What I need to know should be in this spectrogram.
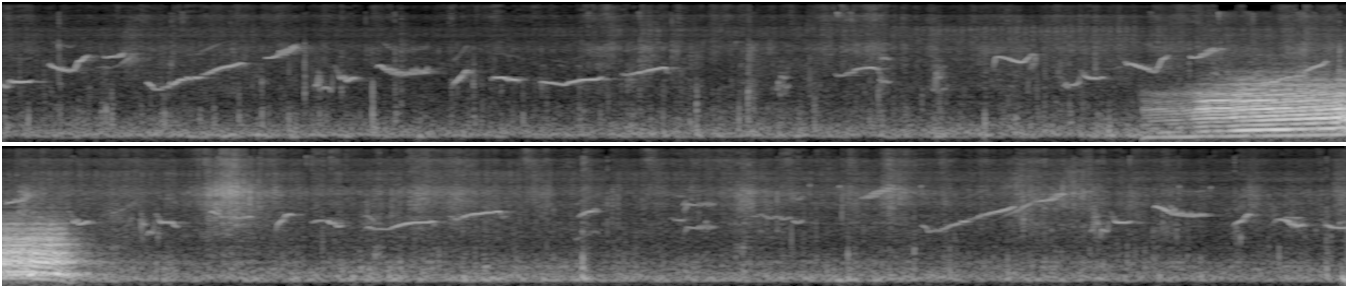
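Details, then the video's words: Calves in a herd of cows driven out in the morning to wander and look for food: one short, harmonic moo of about a second, rising then falling, over steady chirping and whistling of small birds. "Cute sounds of calves"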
